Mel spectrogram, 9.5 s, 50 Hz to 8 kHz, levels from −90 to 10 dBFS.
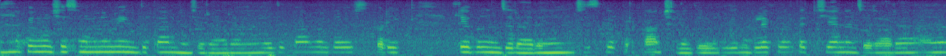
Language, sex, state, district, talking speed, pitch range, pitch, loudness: Hindi, female, Bihar, West Champaran, 215 wpm, 230-270 Hz, 260 Hz, -16 LUFS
